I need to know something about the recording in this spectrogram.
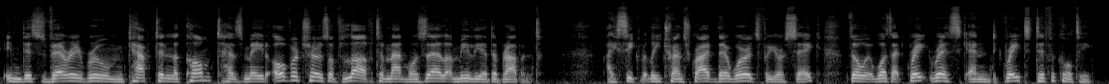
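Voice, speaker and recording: A man's voice: medium pitch, moderate pace, dry recording, lightly acted. A man playing a dutiful, discreet household servant in a period audio drama, formal, deferential and earnest. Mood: grave reporting. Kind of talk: period stage-play audio drama acting.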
